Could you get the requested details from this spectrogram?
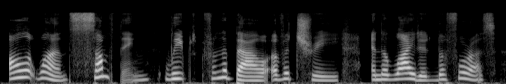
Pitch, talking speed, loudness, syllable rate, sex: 235 Hz, 155 wpm, -19 LUFS, 5.0 syllables/s, female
